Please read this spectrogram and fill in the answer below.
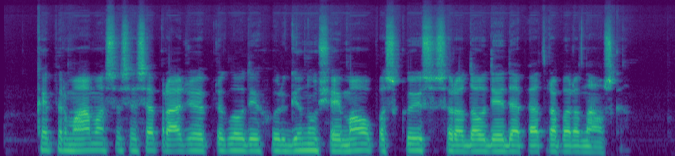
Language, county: Lithuanian, Marijampolė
